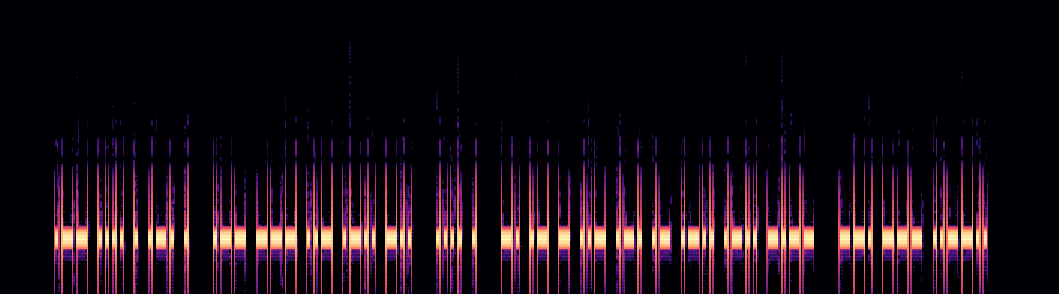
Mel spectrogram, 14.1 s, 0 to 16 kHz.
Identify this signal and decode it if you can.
Morse code, heard as a keyed tone, about 25 wpm, 700 Hz. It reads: WHERE WOULD HE NATURALLY GO?
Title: Sentences from Top 1300 Words 25wpm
